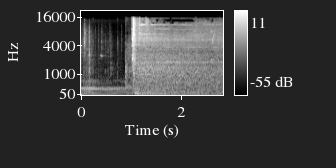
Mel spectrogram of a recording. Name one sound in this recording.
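A door slides open with a sudden whoosh.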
